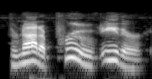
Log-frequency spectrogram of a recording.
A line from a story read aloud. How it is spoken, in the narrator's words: exclaimed Moody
